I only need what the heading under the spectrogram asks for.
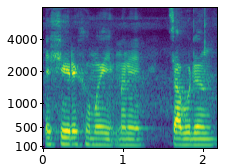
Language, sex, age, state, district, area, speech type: Bodo, male, 18-30, Assam, Kokrajhar, rural, spontaneous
